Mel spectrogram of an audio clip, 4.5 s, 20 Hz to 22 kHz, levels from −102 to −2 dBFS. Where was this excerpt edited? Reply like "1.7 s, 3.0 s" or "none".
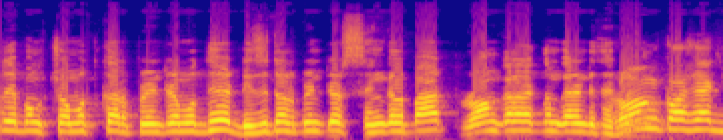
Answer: none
